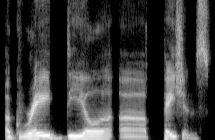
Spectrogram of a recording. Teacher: Me comí la V. Es muy común comerse esa V en los of.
